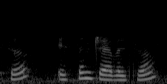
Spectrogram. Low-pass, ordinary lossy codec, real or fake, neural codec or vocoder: 3.6 kHz; Opus, 32 kbps; real; none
